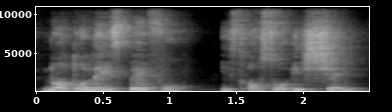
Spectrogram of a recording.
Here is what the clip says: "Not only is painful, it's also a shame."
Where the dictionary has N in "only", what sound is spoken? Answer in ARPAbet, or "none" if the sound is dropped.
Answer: N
